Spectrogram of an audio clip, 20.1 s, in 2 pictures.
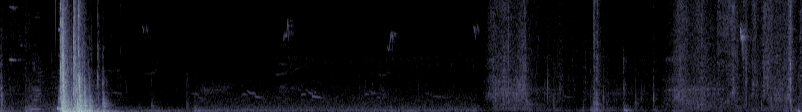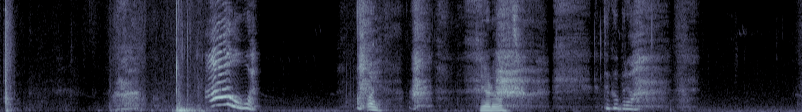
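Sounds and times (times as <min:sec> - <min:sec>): distant bird chirps: 0:01.8 - 0:06.1.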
